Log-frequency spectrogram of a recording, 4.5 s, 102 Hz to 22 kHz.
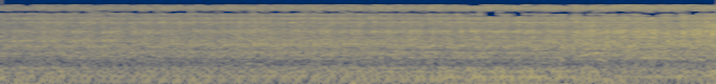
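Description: Lifted Ford F-250 pickup's engine running at idle, a loud, steady deep rumble that builds slightly.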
